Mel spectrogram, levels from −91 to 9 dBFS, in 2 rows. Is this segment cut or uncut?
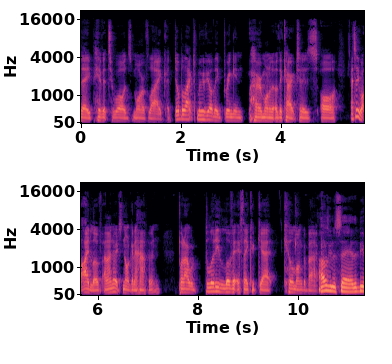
cut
